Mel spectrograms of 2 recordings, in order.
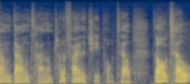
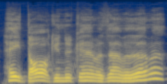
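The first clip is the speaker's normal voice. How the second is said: loud, higher, garbled street shout; imitated street stranger; 4 semitones higher, 6 dB louder, slower than usual. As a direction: mimic a man calling out in unintelligible slang. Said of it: "I heard some guy behind me go".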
